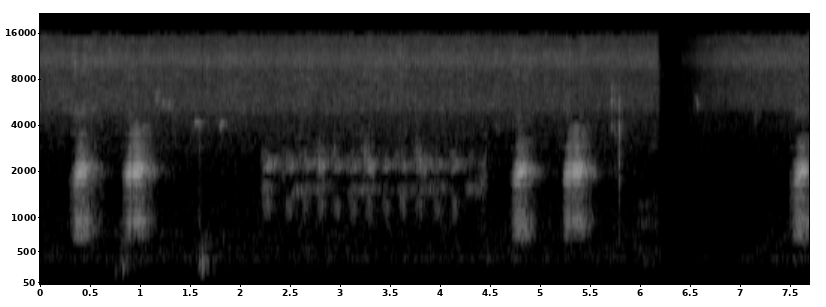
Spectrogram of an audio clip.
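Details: Frog in a Galician pond where an Asian hornet fell into the water: nasal croaks in pairs, with a fast rattling trill lasting about two seconds between them, in quiet surroundings.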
